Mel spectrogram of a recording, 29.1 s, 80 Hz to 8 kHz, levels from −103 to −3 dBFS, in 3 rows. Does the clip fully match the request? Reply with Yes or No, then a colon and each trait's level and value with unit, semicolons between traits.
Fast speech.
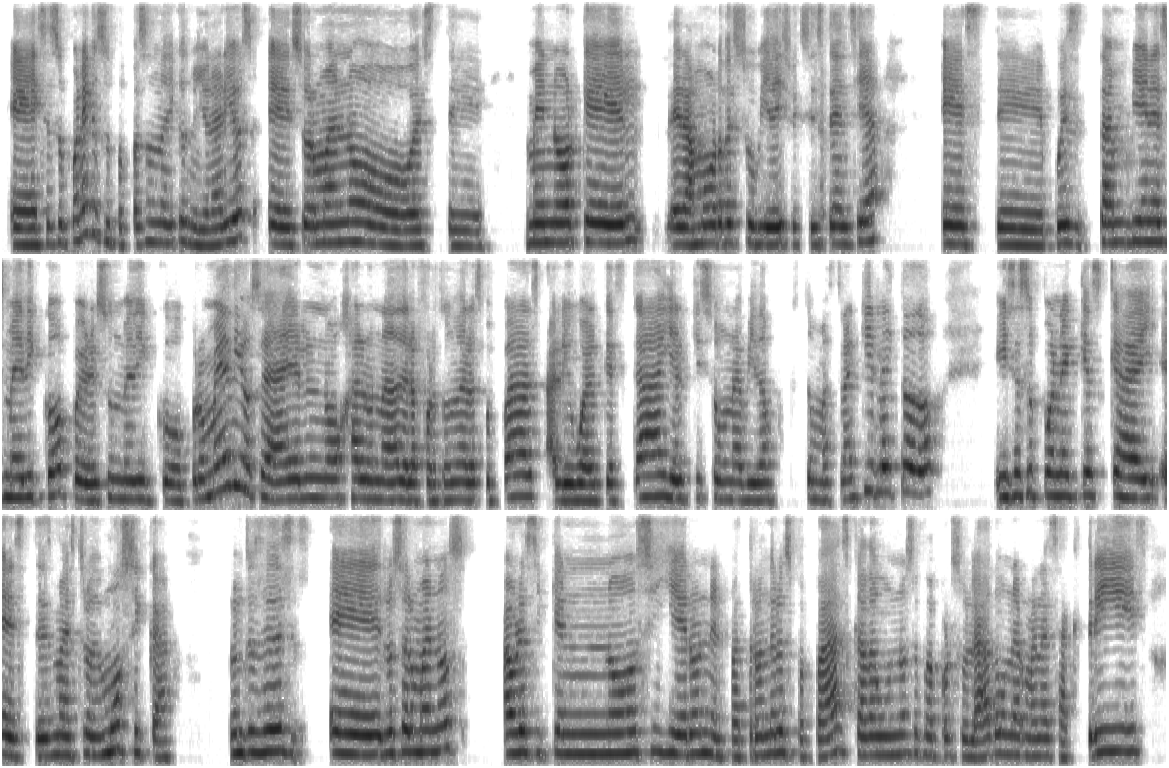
Yes: fast, 195 wpm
